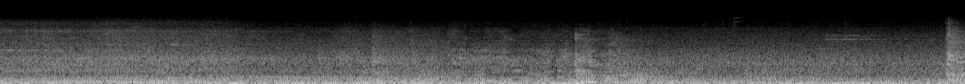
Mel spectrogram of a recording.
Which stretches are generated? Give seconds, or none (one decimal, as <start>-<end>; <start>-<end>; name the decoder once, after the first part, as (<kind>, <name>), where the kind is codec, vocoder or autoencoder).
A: 4.5-6.2 (codec, SNAC)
